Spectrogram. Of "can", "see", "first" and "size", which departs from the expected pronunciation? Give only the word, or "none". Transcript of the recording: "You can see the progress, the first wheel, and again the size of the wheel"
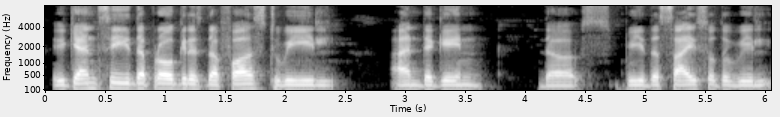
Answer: size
